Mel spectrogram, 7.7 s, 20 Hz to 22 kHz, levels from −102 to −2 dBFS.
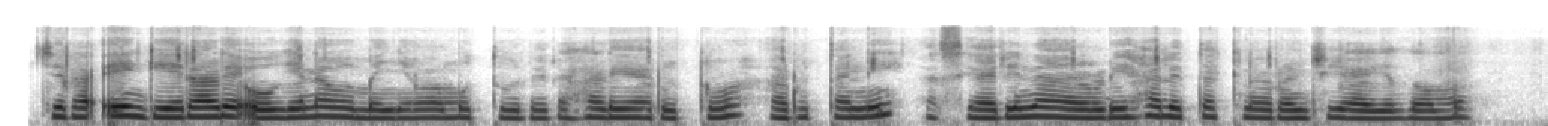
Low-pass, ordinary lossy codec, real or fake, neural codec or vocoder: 9.9 kHz; none; fake; vocoder, 22.05 kHz, 80 mel bands, WaveNeXt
